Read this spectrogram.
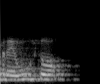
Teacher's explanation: ¿Y por qué? Porque hay la unión de una vocal abierta y una vocal cerrada, pero la vocal cerrada lleva tilde, o sea que es un hiato acentual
